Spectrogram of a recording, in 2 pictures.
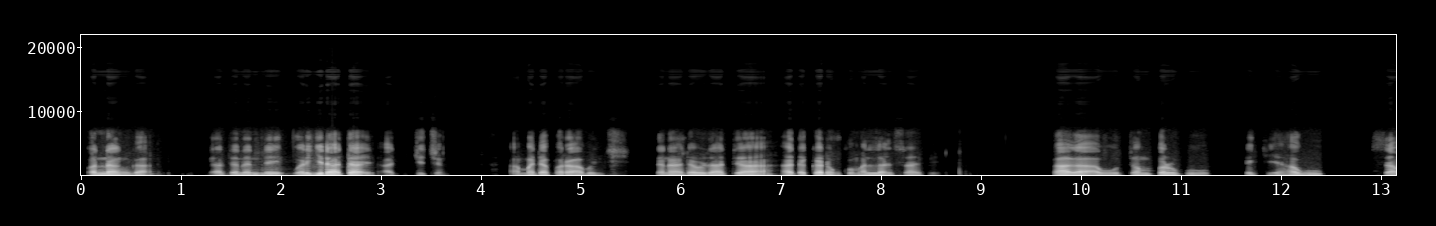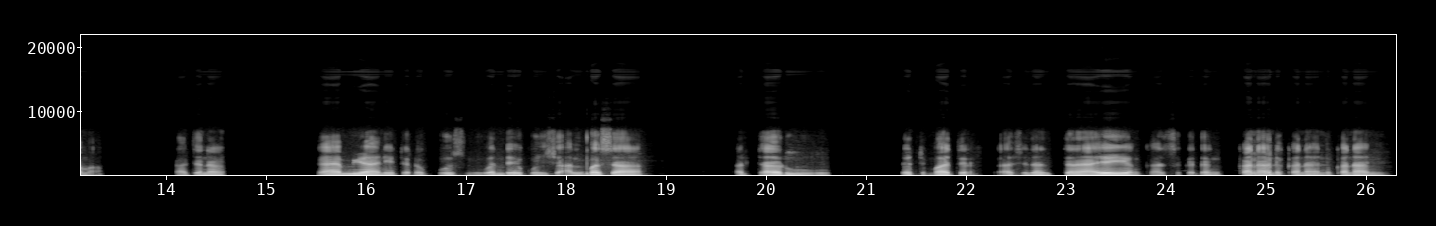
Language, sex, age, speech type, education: Hausa, male, 15-29, spontaneous, tertiary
